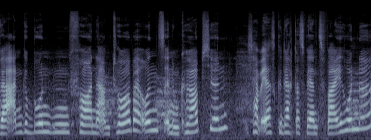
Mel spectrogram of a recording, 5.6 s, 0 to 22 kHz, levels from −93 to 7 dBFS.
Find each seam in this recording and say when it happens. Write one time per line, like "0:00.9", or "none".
0:03.6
